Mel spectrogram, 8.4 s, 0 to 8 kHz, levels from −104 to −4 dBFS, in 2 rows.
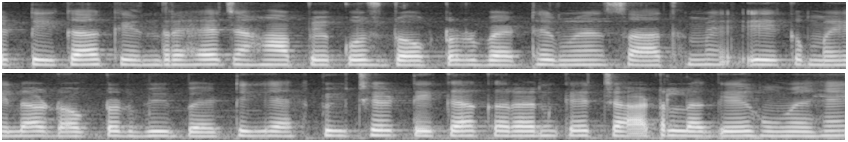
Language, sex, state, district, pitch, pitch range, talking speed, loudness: Hindi, female, Bihar, Muzaffarpur, 210 Hz, 200-215 Hz, 175 wpm, -17 LUFS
